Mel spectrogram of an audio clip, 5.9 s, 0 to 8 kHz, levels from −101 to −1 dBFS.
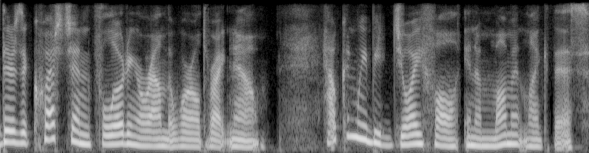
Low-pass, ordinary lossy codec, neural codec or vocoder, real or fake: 7.2 kHz; AAC, 48 kbps; none; real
